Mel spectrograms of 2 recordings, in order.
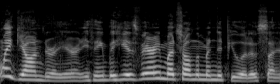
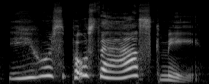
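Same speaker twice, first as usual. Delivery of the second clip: higher, slow, indignant; raised heroine voice, defiant; 6 semitones higher, slower than usual. Acted. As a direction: set him straight.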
